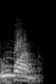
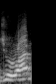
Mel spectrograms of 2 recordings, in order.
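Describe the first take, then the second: First: The name begins with a w sound. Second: The name begins with a j sound. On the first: "actual proper pronunciation ಅಂದ್ರೆ ವಾನ್" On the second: "ಜುವಾನ್ ಅಂತಾನು ಕರಿಬಹುದು"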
